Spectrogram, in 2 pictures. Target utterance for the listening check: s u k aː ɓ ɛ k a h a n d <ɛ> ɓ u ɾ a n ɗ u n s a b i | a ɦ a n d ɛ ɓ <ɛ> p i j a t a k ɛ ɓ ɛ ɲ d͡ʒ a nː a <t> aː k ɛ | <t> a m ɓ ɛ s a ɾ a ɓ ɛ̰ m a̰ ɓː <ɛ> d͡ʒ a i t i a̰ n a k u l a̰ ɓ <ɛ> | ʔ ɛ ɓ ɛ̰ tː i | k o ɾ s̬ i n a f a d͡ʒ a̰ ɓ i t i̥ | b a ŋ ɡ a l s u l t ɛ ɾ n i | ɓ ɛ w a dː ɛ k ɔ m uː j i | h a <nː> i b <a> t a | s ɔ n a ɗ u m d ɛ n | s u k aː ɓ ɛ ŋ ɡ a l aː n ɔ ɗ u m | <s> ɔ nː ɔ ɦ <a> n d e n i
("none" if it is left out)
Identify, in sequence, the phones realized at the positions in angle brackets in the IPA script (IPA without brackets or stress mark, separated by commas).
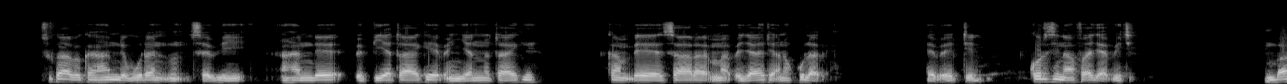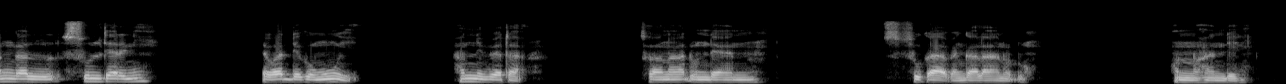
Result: ɛ, ɛ, t, k, ɛ, ɛ, nː, ɛ, h, a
